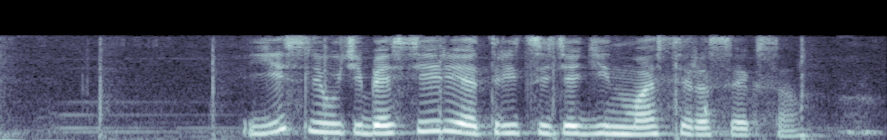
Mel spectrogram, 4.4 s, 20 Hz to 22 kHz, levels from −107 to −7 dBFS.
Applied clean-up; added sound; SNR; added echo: none; none; none; none.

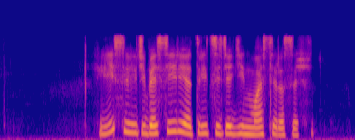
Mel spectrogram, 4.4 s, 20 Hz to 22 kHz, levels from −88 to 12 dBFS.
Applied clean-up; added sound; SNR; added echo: neural diffusion model UNIVERSE++.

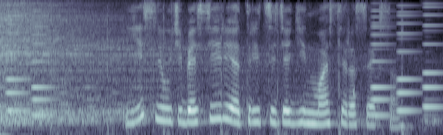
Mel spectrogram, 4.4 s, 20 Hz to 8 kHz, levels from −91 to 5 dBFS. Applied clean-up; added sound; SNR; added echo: none; Crash cymbal + Ringtone; 4 dB; none.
